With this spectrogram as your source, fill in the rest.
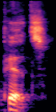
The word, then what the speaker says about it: Pitts: He calls himself Pitts. Pitts, okay.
